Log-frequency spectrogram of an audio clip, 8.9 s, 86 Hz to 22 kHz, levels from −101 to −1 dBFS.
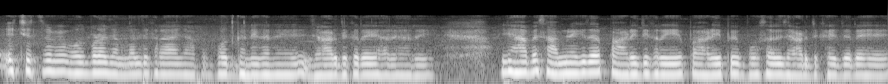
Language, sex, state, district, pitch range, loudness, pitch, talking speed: Hindi, female, Bihar, Jahanabad, 160-175 Hz, -15 LUFS, 165 Hz, 250 wpm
